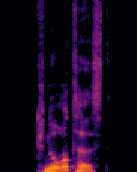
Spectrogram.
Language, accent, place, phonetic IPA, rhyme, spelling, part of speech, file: German, Germany, Berlin, [ˈknʊʁtəst], -ʊʁtəst, knurrtest, verb, De-knurrtest.ogg
- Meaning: inflection of knurren: 1. second-person singular preterite 2. second-person singular subjunctive II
